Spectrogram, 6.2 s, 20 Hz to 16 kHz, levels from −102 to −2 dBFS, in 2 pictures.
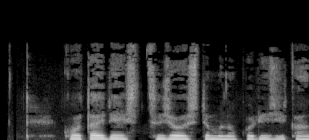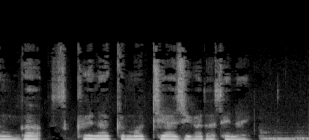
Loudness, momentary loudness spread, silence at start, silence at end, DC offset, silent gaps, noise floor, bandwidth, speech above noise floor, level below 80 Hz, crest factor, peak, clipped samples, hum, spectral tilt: -29 LUFS; 20 LU; 0.65 s; 0 s; under 0.1%; none; -51 dBFS; 11.5 kHz; 22 dB; -76 dBFS; 18 dB; -12 dBFS; under 0.1%; none; -6.5 dB/octave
